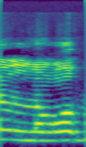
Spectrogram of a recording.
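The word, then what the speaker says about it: Lomov: अगला जो कैरेक्टर है, the next character Ivan वैसिलेविच लोमोव, सिर्फ इसे हम प्रोनाउंसिएशन लोमोव हम करेंगे, हम क्या बोलेंगे, हम लोमोव बोलेंगे।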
